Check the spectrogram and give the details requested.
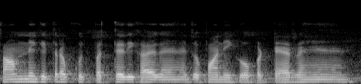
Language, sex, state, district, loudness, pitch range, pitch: Hindi, male, Uttar Pradesh, Shamli, -18 LUFS, 110-115 Hz, 115 Hz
